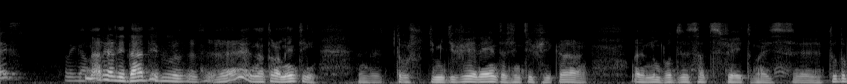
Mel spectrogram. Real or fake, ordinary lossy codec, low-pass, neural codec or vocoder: real; none; 7.2 kHz; none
